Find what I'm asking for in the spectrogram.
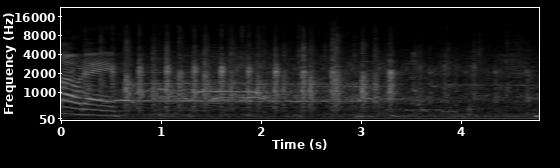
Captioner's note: audience applauds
